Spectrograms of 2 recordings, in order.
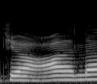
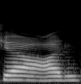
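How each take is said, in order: First: جعل as "ja-a-la", final vowel sounded; full-vowel جعل with a throaty ain; careful throat ain. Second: جعل as "ja-al", stopped on a vowelless l; pausal reading. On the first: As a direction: bring the ع of جعل from the throat, open ending. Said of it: "اس کے تلفظ کا خیال کرنا ہے". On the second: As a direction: drop the last vowel of جعل, keep the throaty ain. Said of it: "آگے وقف". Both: Shown as a demonstration.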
